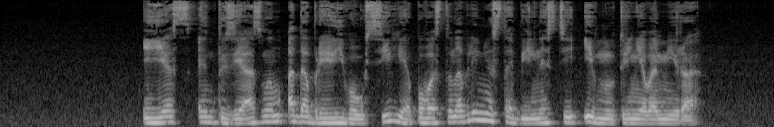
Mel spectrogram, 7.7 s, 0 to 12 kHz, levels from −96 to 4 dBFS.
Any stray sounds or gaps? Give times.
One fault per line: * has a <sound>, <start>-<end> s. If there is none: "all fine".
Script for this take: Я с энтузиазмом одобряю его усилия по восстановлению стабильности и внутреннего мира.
all fine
